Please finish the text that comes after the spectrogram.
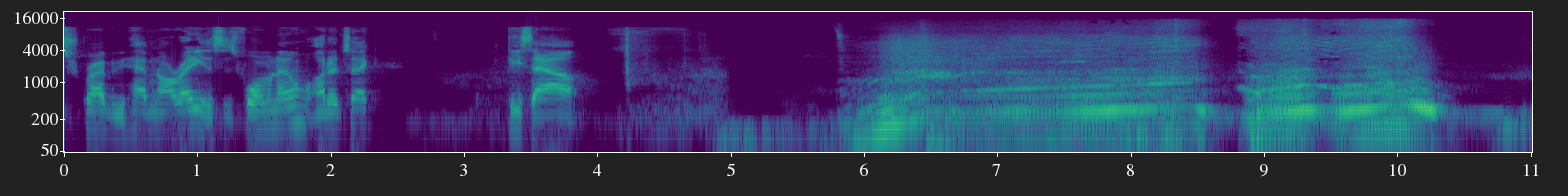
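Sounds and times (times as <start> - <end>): car engine accelerating hard: 5.8 - 11.0.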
